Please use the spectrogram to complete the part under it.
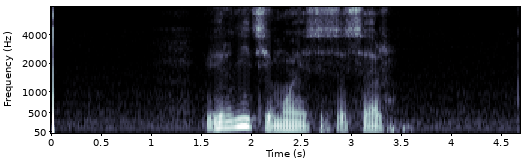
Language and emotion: Russian, sad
